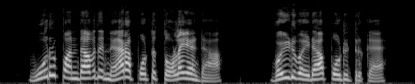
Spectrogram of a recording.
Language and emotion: Tamil, angry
